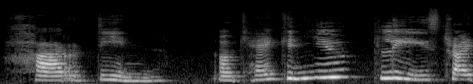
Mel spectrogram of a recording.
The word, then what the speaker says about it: jardín: You know, la letra J is pronounced H en español. So, garage is garaje and garden is jardín. Okay, can you please try to practice those two words? Garaje, jardín.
